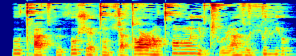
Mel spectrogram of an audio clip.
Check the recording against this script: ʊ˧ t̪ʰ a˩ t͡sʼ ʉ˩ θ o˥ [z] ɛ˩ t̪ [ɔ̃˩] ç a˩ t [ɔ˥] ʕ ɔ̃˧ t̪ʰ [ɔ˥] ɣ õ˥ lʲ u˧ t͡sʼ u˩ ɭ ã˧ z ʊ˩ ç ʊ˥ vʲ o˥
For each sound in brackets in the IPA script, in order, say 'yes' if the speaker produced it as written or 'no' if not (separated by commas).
no, no, yes, no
